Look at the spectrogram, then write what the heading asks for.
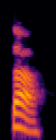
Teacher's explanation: ثنایا اولیہ کی نوک سے یا جڑ سے اگر ہماری زبان کی نوک لگی تو اسے تا ادا ہوتا ہے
